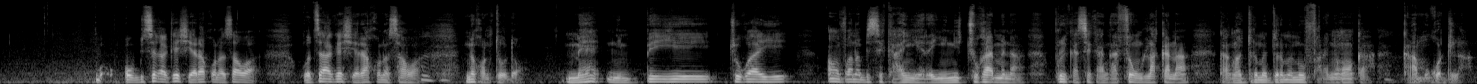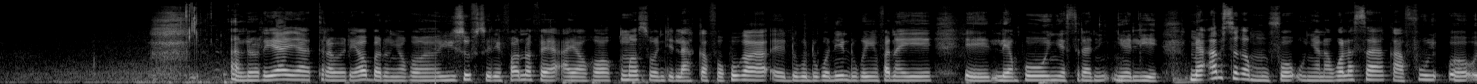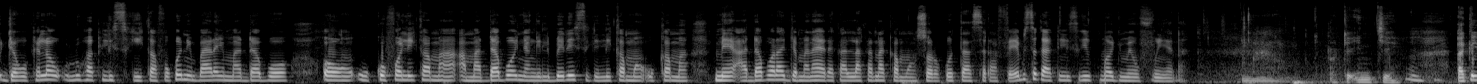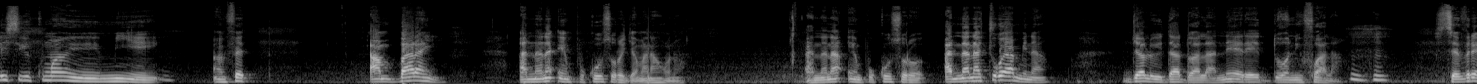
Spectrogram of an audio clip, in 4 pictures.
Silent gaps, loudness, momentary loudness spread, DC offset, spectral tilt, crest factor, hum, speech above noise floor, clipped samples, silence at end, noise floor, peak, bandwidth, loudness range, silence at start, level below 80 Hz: none; -26 LUFS; 10 LU; under 0.1%; -5 dB/octave; 18 dB; none; 30 dB; under 0.1%; 0 s; -55 dBFS; -6 dBFS; 20 kHz; 4 LU; 0.1 s; -54 dBFS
